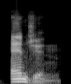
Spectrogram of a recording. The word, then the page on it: engine: British English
